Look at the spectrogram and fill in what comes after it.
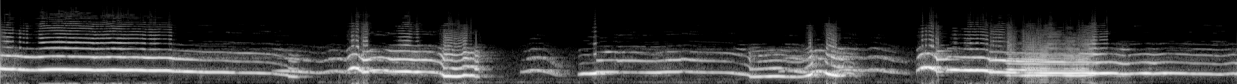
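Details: Doberman Red howling with a child in the background; long, strong howls slide downward, broken by short yips and wavering talking syllables, then resume with a sustained howl to the end.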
